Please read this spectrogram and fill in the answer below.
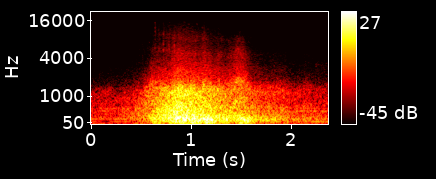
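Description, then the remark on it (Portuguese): A gust of wind rustles through tree leaves, a soft hiss that swells over about a second and then fades away, with no voices. “ouça o vento e perceba os sons e ruídos que as folhas fazem enquanto são tocadas pelo vento.”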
